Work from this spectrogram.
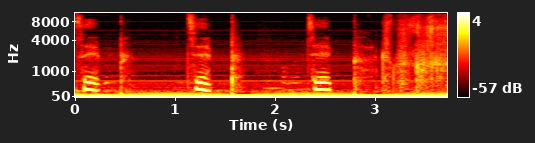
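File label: "zip", spoken word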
